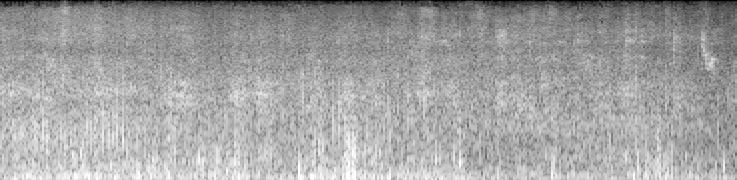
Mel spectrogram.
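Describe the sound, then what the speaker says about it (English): Wind buffets the microphone on a downtown street in Jasper, a steady rough rumble that lasts the whole time with faint background activity beneath it. "It's a bit windy here today."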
